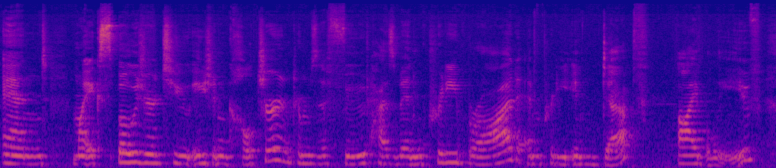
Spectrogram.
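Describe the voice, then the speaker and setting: Audible room echo surrounds a woman with a Canadian accent at medium pitch. She speaks fairly slowly with ordinary pitch variation. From Canada, immigrated from China young. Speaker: podcast co-host. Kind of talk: casual chat.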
